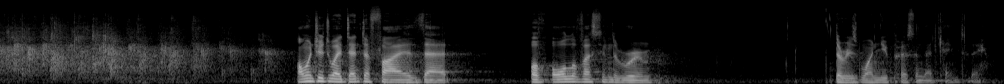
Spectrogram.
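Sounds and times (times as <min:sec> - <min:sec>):
audience clapping: 0:00.0 - 0:03.0
speech: 0:03.0 - 0:04.6, 0:05.3 - 0:06.7, 0:08.4 - 0:10.0.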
